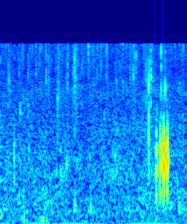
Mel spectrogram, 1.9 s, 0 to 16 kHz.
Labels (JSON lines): {"label": "biophony, damselfish", "recorder": "SoundTrap 500"}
